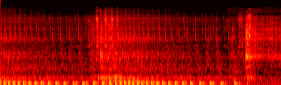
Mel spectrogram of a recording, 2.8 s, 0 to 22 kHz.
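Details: Suzuki Smash 115 motorcycle restarted after overheating, rear wheel suddenly locking and skidding at about 107 on GPS: uneven, lumpy thumping idle with irregular beats and clatter; engine now sounds rough and different, cause unknown to owner.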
